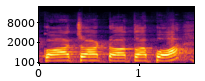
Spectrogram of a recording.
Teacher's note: দেখুন অখোস ধ্বনি হচ্ছে যে সমস্ত ধ্বনি উচ্চারণ হওয়ার সময় ধ্বনিদ্বার কম্পিত হয় না। তাহলে যে ধ্বনিগুলো উচ্চারণ করার সময় আমাদের ধ্বনিদ্বার মূলত কম্পিত বা কম্পন সৃষ্টি করে না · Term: অঘোষ ধ্বনি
